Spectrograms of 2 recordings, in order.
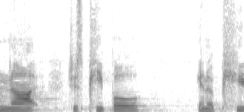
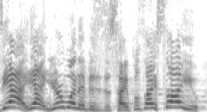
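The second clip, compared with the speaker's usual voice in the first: high-pitched, insistent accusation; excited higher-voiced accuser; accusing slave girl; 8 semitones higher than usual. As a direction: act out a girl pointing the finger. Acted slave girl accusing Peter.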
